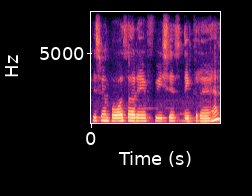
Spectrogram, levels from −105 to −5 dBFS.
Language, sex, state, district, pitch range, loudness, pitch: Hindi, female, Chhattisgarh, Raipur, 205-220 Hz, -16 LUFS, 215 Hz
